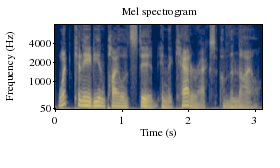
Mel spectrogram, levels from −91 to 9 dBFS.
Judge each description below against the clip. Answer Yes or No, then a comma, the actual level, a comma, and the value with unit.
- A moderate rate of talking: Yes, average, 195 wpm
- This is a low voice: Yes, low, 115 Hz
